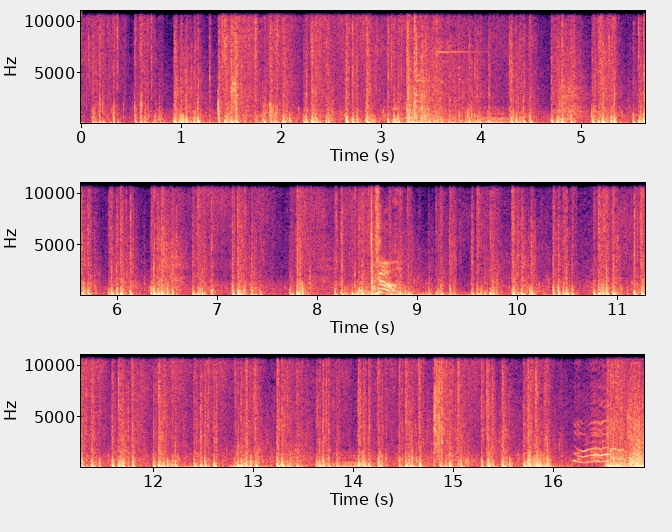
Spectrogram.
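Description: A horse trots in the Rise of the Ronin video game, its hooves clip-clopping in a steady, rhythmic series of close, loud beats that go on without a break, with no voices over them.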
